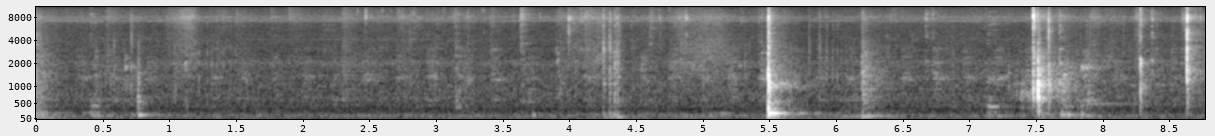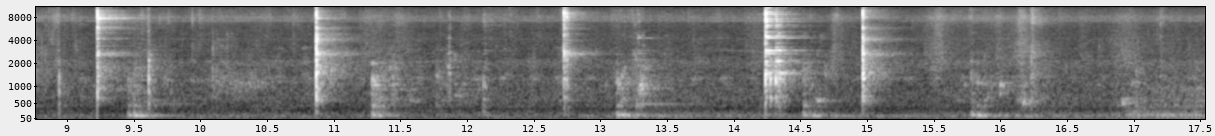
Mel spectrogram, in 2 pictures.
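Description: Scattered clinks and knocks of kitchenware being handled, about a dozen separate hits with quiet between them, the loudest about five seconds in.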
